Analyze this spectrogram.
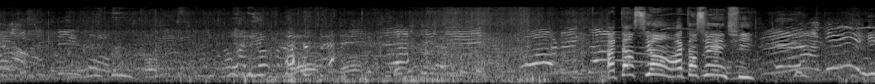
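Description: Water splashes as children jump into a pool.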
